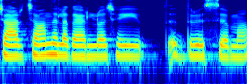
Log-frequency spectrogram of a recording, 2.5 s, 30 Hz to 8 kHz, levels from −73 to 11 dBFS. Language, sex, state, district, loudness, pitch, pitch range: Angika, female, Bihar, Bhagalpur, -19 LUFS, 195 Hz, 195-210 Hz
